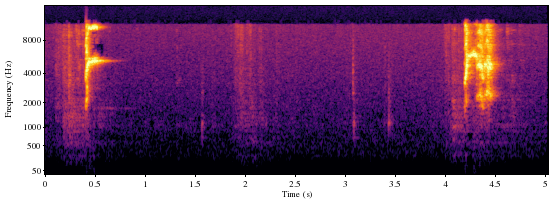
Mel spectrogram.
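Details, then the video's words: Rosy-faced lovebird, one of five kept caged by a window, giving two short sharp high chirps about four seconds apart, with near silence between. "冬とか関係なく良く鳴く子【Lovebird Chirping Sounds"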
